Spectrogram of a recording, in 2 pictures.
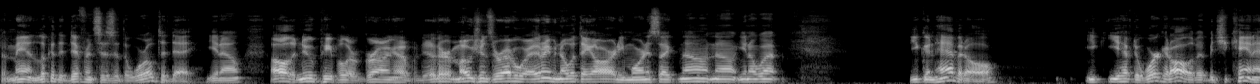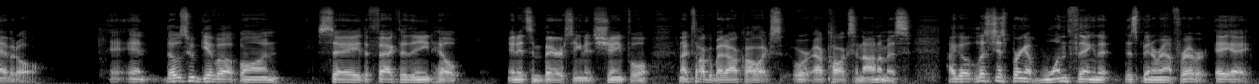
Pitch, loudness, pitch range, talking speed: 110 Hz, -21 LUFS, 105-125 Hz, 240 wpm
